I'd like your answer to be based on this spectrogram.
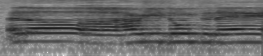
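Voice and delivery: put-on Indian shopkeeper accent. Store owner greeting a customer, in an Indian accent. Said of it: "I try to use my accent".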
